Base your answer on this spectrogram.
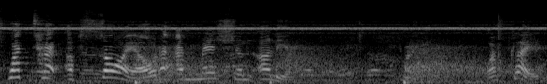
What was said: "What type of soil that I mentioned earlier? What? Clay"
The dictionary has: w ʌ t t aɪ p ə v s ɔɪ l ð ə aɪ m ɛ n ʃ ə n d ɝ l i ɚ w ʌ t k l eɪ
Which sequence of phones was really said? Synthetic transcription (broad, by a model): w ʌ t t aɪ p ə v s ɔɪ l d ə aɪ m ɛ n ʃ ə n ɝ l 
